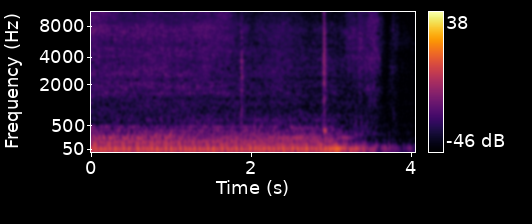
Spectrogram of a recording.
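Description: Dodge A108 van's engine idling with a steady low exhaust rumble, not loud, then shutting off about three seconds in, the sound dying away within about half a second.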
